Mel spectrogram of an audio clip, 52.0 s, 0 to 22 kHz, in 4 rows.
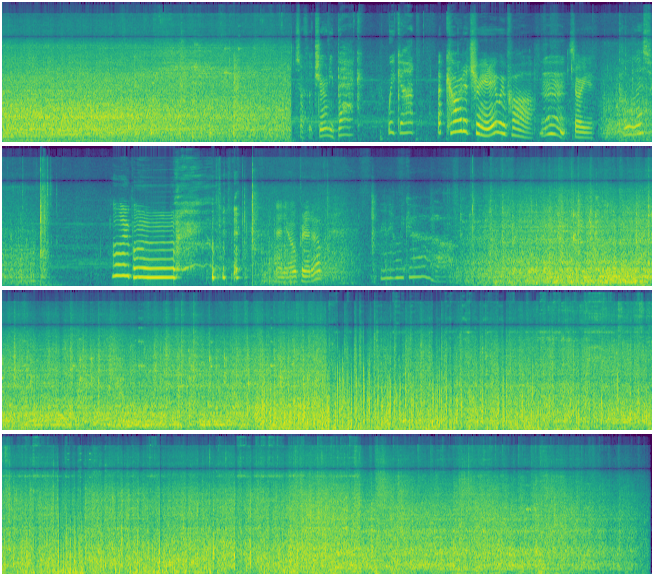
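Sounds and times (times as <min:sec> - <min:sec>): wheels clattering over rail joints: 0:00.0 - 0:05.8, 0:11.9 - 0:14.2, 0:18.0 - 0:19.8, 0:22.0 - 0:52.0
train rumbling: 0:00.0 - 0:08.2, 0:11.8 - 0:15.0, 0:18.1 - 0:20.0, 0:21.9 - 0:52.0.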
